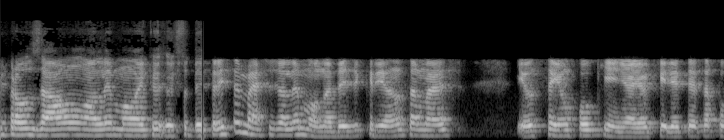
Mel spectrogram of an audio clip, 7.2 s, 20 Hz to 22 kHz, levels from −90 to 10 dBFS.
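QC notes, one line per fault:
2.01 s to the end, input switched to a poorer device: capture likely moved to a narrower-band input. After a 20 ms gap, the speech loses everything above 3.8 kHz and turns dull and boxy at much the same level, over a faint new noise floor.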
